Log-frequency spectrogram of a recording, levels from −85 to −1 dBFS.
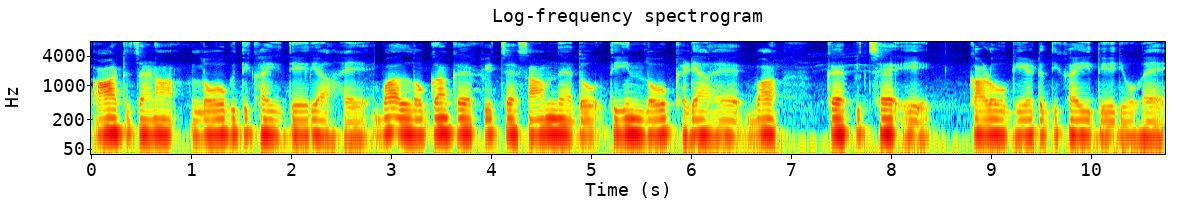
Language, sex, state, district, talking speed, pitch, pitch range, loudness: Marwari, male, Rajasthan, Nagaur, 145 wpm, 100 Hz, 95-105 Hz, -18 LUFS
